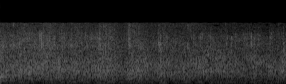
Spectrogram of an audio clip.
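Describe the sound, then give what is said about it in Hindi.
A crowd claps steadily, a dense and even wash of applause that holds at the same loudness throughout, with no voices cutting through. “जोरदार ताली बजाइए।”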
